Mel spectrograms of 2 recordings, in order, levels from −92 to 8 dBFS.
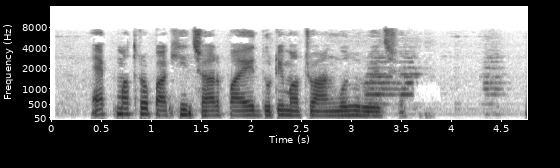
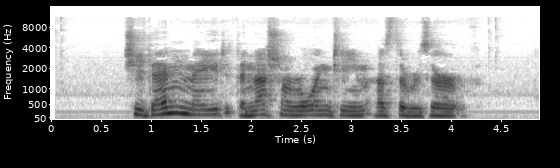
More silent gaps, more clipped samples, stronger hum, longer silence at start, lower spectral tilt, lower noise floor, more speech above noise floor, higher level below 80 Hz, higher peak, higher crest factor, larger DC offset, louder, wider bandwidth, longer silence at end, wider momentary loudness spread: neither; neither; neither; second, 0.4 s vs 0.75 s; second, -5 dB/octave vs -7.5 dB/octave; second, -54 dBFS vs -58 dBFS; about the same, 39 dB vs 41 dB; about the same, -52 dBFS vs -52 dBFS; about the same, -2 dBFS vs 0 dBFS; about the same, 16 dB vs 18 dB; neither; first, -15 LUFS vs -18 LUFS; second, 8 kHz vs 10.5 kHz; second, 0.3 s vs 0.75 s; about the same, 7 LU vs 9 LU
